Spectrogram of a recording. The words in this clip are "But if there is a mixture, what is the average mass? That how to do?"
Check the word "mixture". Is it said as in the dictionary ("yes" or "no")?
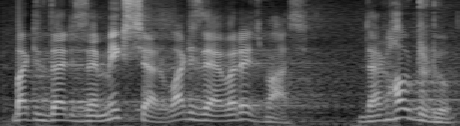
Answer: yes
